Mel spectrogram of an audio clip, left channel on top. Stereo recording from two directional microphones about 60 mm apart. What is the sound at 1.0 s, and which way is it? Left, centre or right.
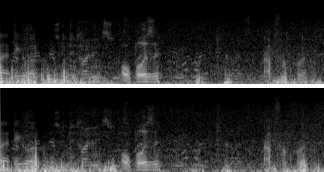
Speech, left.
